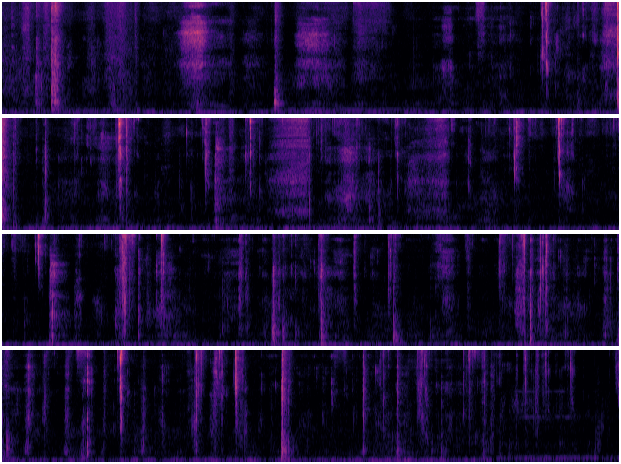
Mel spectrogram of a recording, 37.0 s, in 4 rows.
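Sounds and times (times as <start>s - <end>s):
person chewing: 5.3s - 37.0s.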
